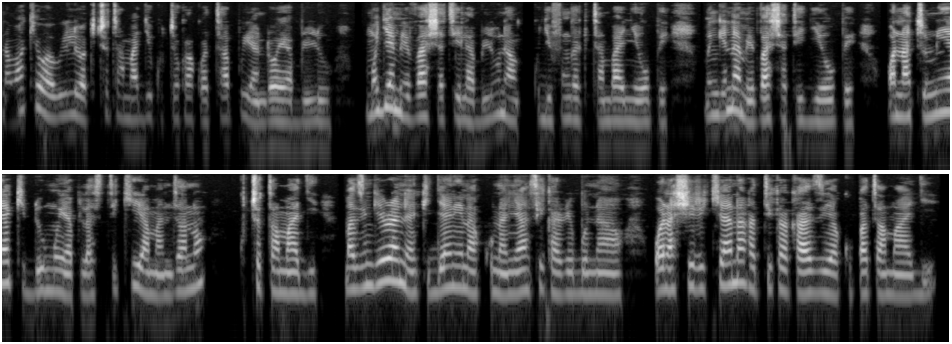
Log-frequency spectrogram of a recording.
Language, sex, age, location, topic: Swahili, female, 18-24, Kisumu, health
